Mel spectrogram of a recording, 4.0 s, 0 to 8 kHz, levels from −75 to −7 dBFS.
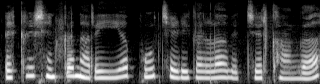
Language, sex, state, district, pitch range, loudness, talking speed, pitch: Tamil, female, Tamil Nadu, Nilgiris, 230-280 Hz, -15 LUFS, 60 wpm, 245 Hz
